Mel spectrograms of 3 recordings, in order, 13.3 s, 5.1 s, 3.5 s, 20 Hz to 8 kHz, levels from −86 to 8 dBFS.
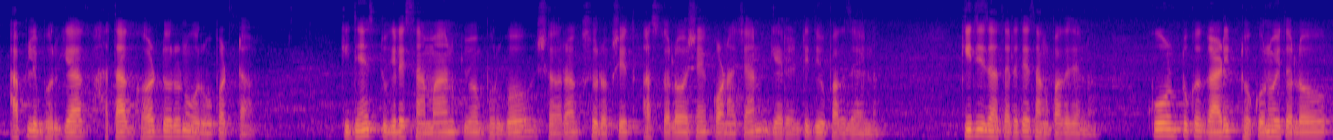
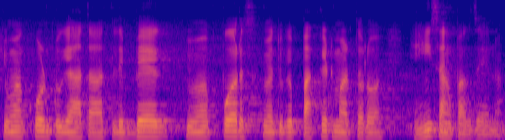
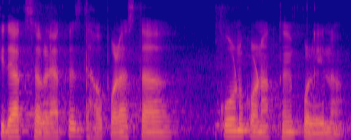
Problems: constant background noise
